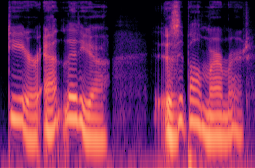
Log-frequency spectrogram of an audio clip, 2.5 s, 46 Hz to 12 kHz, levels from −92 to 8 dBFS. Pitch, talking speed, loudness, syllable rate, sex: 180 Hz, 120 wpm, -18 LUFS, 5.2 syllables/s, female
